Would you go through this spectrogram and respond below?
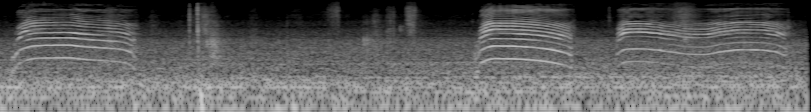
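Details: Demanding kitten meowing loudly for head rubs: three long harmonic meows, the last with a wavering dip in the middle, separated by a few seconds of quiet with a soft click.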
